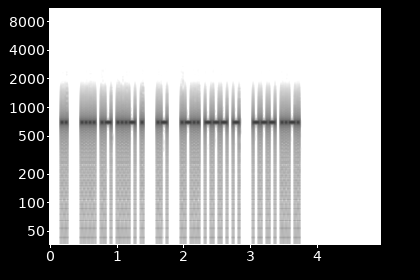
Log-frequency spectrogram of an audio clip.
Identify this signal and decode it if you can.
Morse code, heard as a keyed tone, about 40 wpm, 700 Hz. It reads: I HAVE A LOT OF
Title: Sets of 5 Words 40wpm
